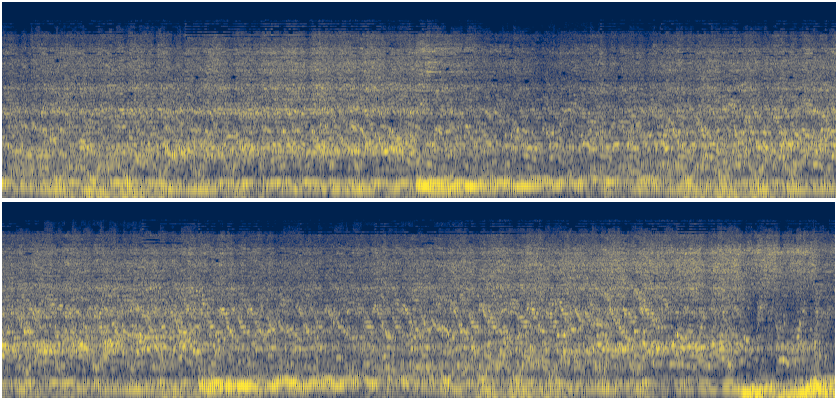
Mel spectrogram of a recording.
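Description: Loud electronic dance music from a live DJ set played over a venue sound system, with held bass notes changing every few seconds under a hissing wash of higher sound.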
